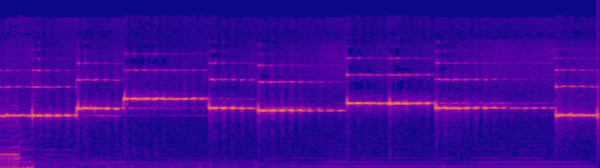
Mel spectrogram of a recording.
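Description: A retro radio station interval signal: a short electronic melody of clear, steady whistle-like tones stepping between pitches, each note held about a second, played alone with no talking.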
